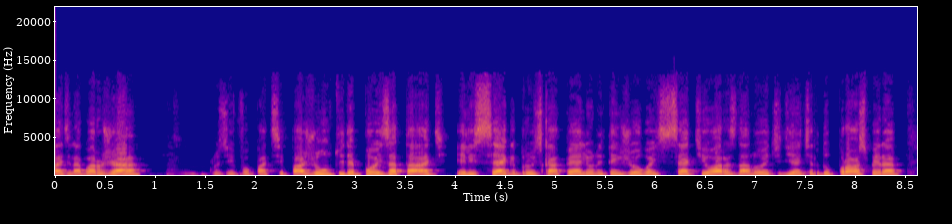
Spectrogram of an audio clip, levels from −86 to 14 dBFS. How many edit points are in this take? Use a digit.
2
